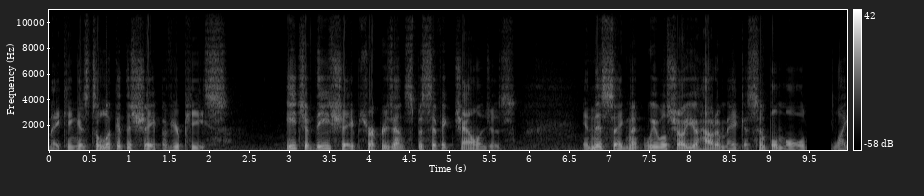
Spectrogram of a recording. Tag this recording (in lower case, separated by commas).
speech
